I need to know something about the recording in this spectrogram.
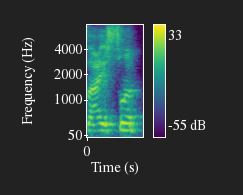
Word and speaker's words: Islip: And it's pronounced Islip, but it's spelled ISLIP.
